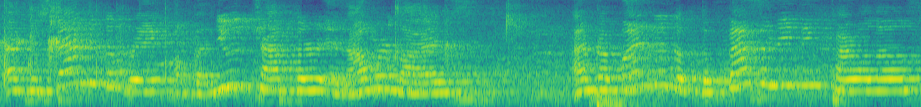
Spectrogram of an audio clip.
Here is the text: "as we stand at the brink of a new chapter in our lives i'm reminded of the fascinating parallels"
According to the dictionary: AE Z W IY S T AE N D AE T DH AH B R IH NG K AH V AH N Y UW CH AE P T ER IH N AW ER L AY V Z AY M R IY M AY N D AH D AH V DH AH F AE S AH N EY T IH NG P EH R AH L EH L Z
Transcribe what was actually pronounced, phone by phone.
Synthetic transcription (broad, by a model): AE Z W IY S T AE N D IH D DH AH B R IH K AH V AH N Y UW CH AE P T ER IH N AW ER L AY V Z AY M R IY M AY N D AH D AH V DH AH F AE S AH N EY T IH NG P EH R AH L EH L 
